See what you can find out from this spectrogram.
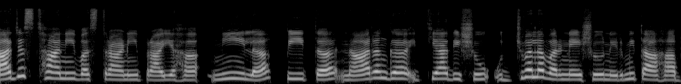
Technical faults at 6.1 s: none

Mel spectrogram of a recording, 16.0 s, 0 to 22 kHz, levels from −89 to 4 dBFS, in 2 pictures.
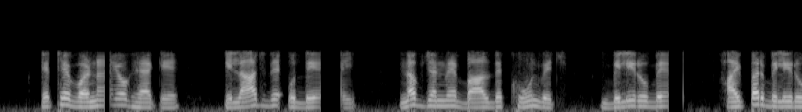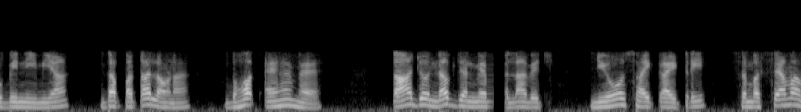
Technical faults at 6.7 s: G.723.1 codec; VoIP packet loss concealed by the speech codec

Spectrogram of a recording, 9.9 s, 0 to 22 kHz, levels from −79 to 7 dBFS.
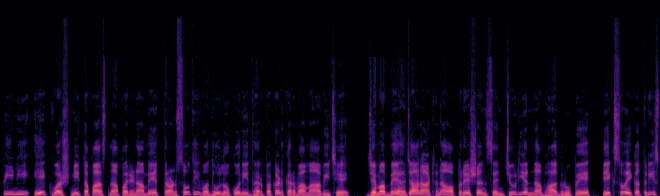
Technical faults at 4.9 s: none

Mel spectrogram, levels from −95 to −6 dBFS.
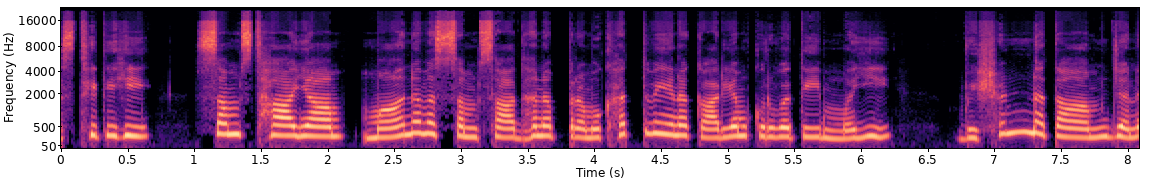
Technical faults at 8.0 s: none

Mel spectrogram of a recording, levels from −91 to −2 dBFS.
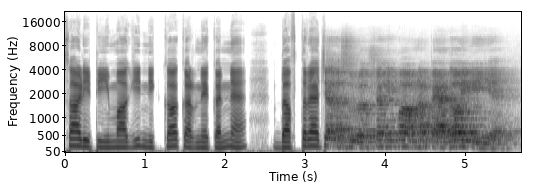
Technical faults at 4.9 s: switch to a distant microphone

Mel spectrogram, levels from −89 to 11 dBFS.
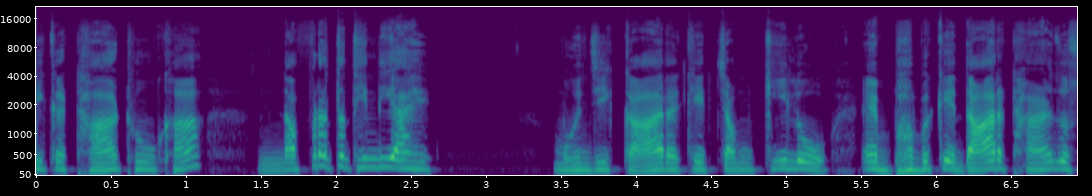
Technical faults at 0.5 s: none

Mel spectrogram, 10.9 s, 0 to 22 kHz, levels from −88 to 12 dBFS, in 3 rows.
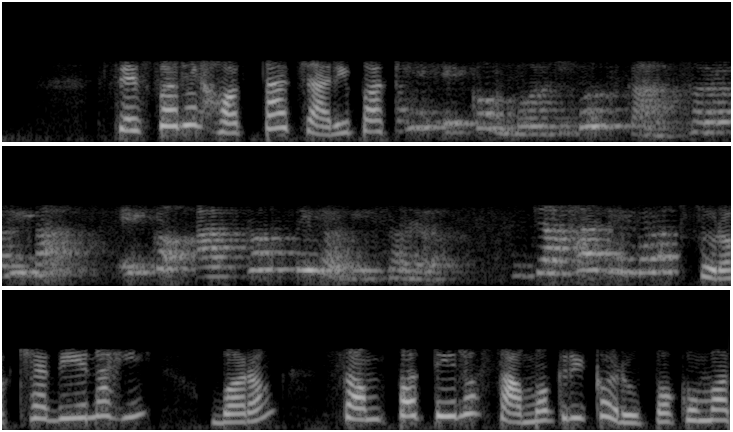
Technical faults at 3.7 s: G.729 codec; switch to a distant microphone

